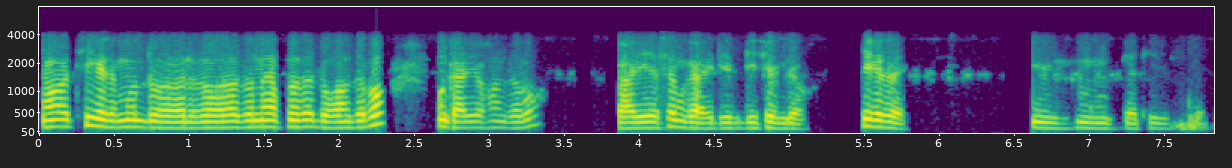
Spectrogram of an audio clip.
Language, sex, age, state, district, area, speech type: Assamese, male, 30-45, Assam, Morigaon, rural, conversation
